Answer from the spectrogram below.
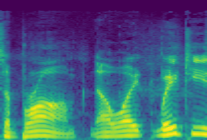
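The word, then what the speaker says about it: Brougham: 98 and it's a Braum now wait wait till you see the interior now that's pronounced Broham yeah right oh oh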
